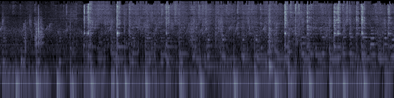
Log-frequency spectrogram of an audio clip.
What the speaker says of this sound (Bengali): প্রথমে আমি মশলাগুলো ভেজে নেব জিরে মৌরি ধনে আর দুটো শুকনো লঙ্কা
